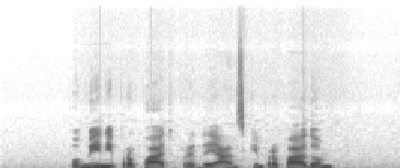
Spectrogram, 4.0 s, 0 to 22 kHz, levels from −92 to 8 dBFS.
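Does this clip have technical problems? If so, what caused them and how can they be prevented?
Yes. Noise suppressor artifacts run through the whole clip: the suppressor pulls the room noise, which sits about 19 dB below the speech, down by about 21 dB between words, so the background pumps up and down. Preventing this means lowering the suppression depth or reducing room noise at the microphone so less processing is needed.

Overlapping chunks cause short stutters at 0.99, 1.50, 2.01, 2.51, 3.02 and 3.53 s. Each new half-second chunk begins 6.5 ms before the previous one ended, so that sliver plays twice and a click lands at every join. Preventing this means aligning chunk boundaries exactly or crossfading the overlap instead of concatenating it.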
